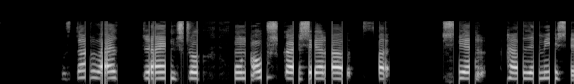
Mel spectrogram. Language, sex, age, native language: Icelandic, male, 18-19, Icelandic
